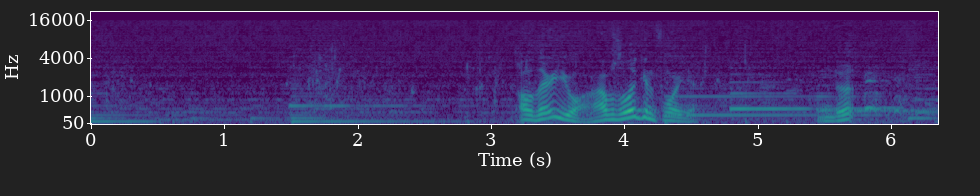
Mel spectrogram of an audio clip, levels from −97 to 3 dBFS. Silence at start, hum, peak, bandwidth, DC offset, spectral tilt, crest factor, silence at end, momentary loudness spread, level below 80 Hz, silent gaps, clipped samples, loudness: 0 s; none; -26 dBFS; 16 kHz; under 0.1%; -6.5 dB/octave; 24 dB; 0 s; 24 LU; -78 dBFS; none; under 0.1%; -47 LUFS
